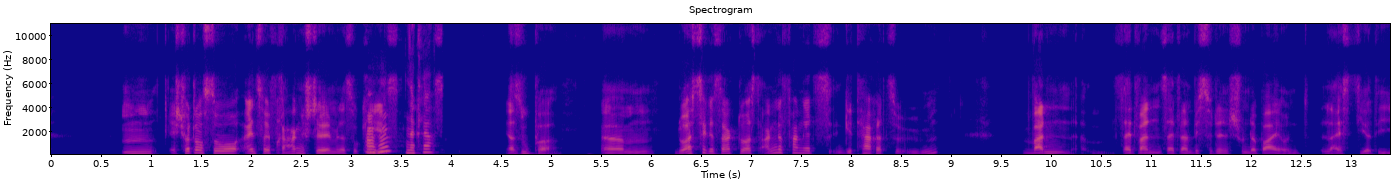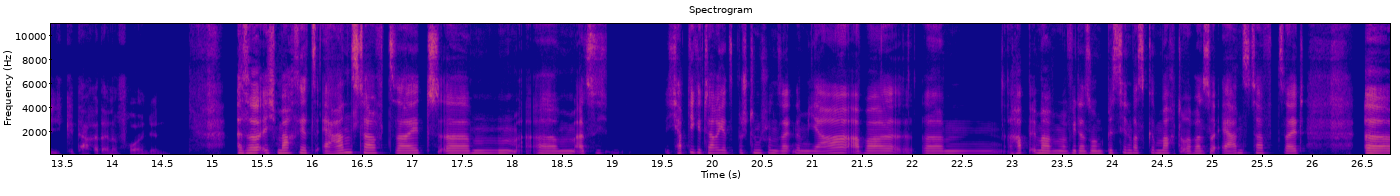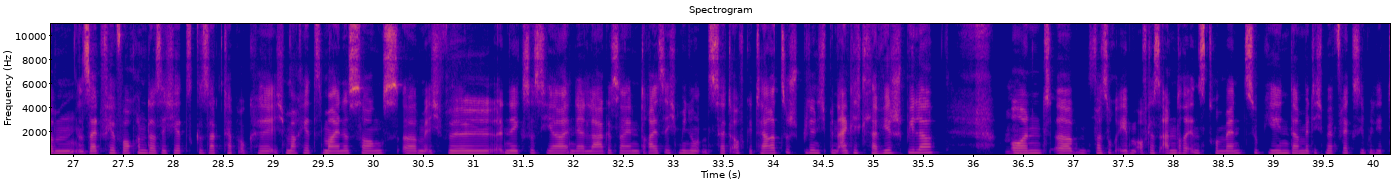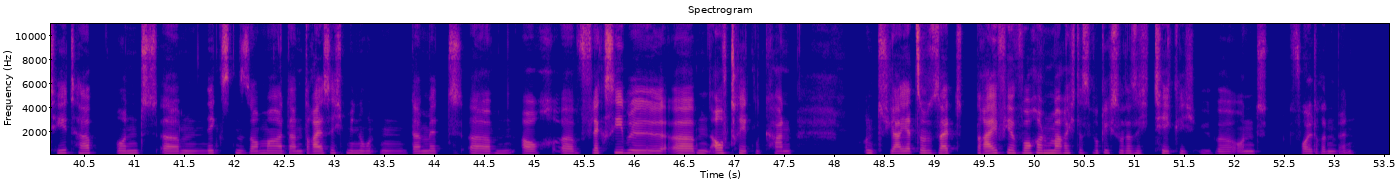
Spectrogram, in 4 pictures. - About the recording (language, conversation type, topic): German, advice, Wie finde ich bei so vielen Kaufoptionen das richtige Produkt?
- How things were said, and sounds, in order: none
